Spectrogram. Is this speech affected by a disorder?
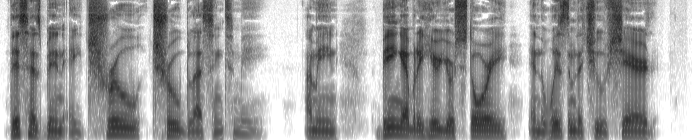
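No.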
